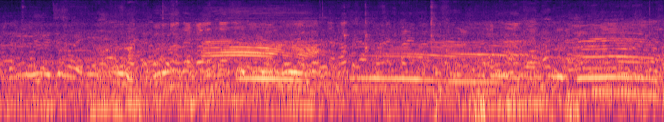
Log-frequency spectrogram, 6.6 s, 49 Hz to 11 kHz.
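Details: Cattle market in Kurigram, Bangladesh, mid-March 2025, where Sahiwal bull calves are shown to a buyer: long, level, harmonic moos sounding repeatedly, some rising then falling, mixed with men talking and general market noise.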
